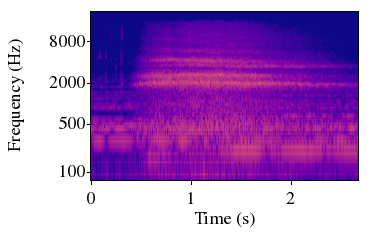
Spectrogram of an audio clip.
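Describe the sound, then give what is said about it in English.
One slow, deep breath, soft and drawn out, swelling gently and then fading away over about two seconds. “I think I'm just going to sit here in the moonlight and take a few deep breaths. You can join me if you like. Breathing in and out.”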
